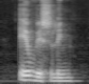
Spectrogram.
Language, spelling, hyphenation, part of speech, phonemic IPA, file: Dutch, eeuwwisseling, eeuw‧wis‧se‧ling, noun, /ˈeːu̯ˌʋɪ.sə.lɪŋ/, Nl-eeuwwisseling.ogg
- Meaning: turn of the century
